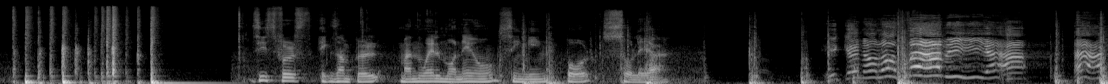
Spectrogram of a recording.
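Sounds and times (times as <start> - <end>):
drum and wood block hits: 0.0 - 2.4, 7.5 - 9.4.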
